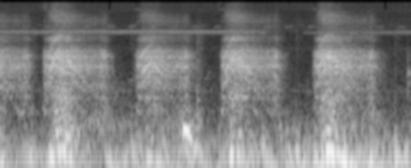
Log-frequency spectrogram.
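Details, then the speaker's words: DRL Nikko Air FPV race drone, motors spun up after arming, revving in bursts about once a second with a dry gravelly rasp over the whine, like gravel inside, suggesting rough motors. "sounds like there's a bunch of gravel in there or something"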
